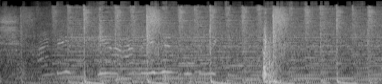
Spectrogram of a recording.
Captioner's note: children chattering; doors slam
